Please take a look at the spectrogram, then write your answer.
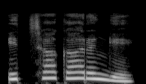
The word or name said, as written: ಇಚ್ಛಾಕಾರಂಗೆಯ್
